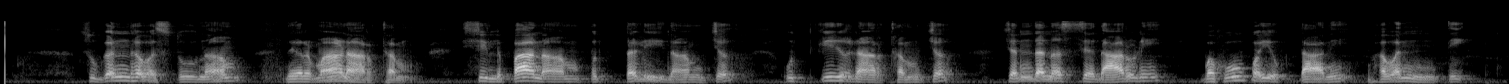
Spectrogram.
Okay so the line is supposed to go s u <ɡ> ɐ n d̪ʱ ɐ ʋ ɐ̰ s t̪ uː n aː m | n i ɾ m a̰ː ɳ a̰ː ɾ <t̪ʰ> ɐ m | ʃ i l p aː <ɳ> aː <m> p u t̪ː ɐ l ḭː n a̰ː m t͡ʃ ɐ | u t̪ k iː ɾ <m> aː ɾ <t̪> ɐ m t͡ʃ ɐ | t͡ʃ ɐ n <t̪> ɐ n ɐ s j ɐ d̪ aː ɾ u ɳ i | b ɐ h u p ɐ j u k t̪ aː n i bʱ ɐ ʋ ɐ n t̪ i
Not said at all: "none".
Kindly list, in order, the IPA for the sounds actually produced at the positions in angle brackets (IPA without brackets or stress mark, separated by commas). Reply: ɡ, t̪ʰ, n, m, ɳ, t̪ʰ, d̪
